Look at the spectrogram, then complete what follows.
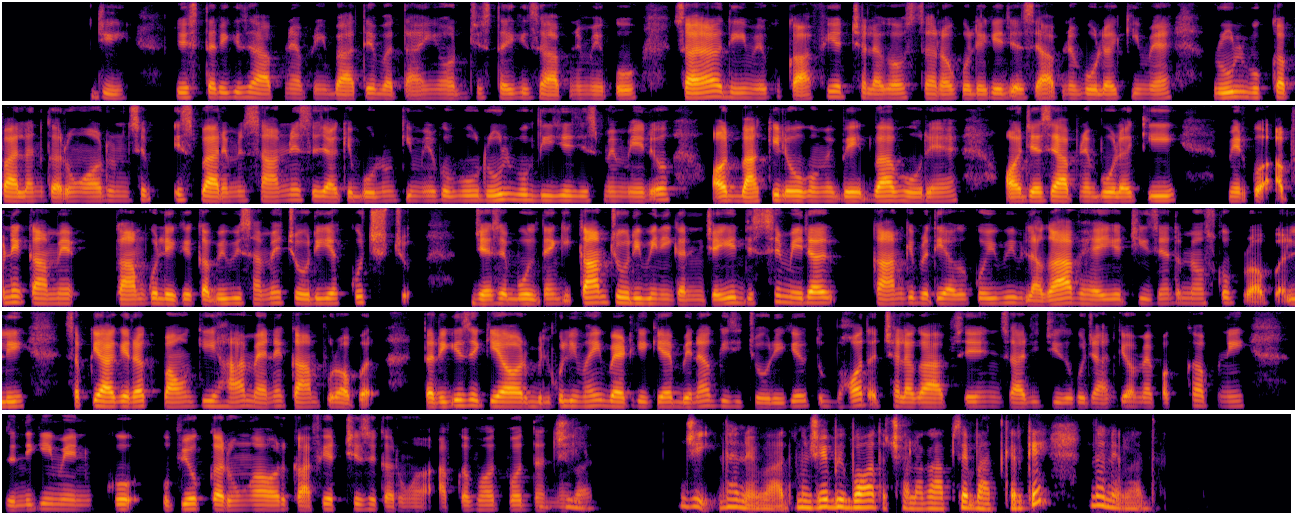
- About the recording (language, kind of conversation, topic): Hindi, advice, आपको काम पर अपनी असली पहचान छिपाने से मानसिक थकान कब और कैसे महसूस होती है?
- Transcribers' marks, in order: in English: "रूल बुक"; in English: "रूल बुक"; in English: "प्रॉपरली"; in English: "प्रॉपर"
